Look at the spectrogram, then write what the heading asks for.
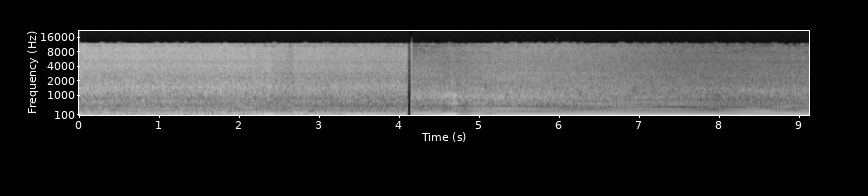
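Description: Car engine at speed with road noise, heard from inside a moving car during a street race. About four seconds in the sound breaks off abruptly. Then the engine note climbs briefly, holds steady, and starts to drop near the end.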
